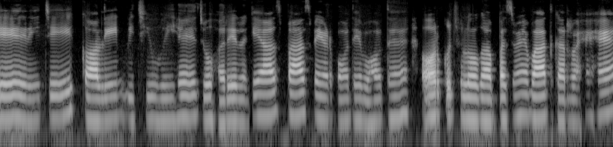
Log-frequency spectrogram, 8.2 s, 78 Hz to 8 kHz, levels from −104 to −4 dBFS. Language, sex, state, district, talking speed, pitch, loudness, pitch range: Hindi, female, Uttar Pradesh, Deoria, 190 wpm, 190 Hz, -35 LUFS, 180-200 Hz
